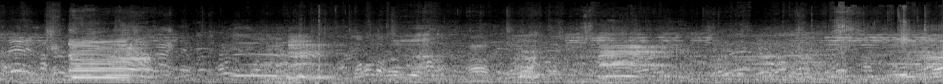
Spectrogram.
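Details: At a Sylhet cattle market in Bangladesh on 8 October 2025, Sahiwal bull calves give an opening loud moo followed by shorter, scattered lowing calls, mixed with men's chatter and a passing vehicle.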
